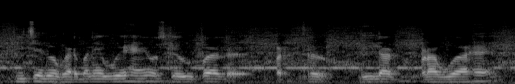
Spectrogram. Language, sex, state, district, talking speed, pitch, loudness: Hindi, male, Bihar, Sitamarhi, 165 wpm, 135 Hz, -33 LUFS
